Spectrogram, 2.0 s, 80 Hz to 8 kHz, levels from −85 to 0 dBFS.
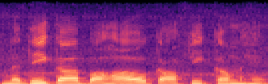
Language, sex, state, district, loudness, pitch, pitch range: Hindi, male, Arunachal Pradesh, Lower Dibang Valley, -13 LUFS, 170 Hz, 150-205 Hz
